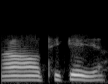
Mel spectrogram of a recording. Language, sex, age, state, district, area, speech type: Maithili, female, 18-30, Bihar, Saharsa, rural, conversation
